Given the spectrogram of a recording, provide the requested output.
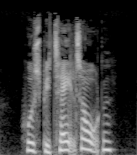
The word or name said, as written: hospitalsorden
